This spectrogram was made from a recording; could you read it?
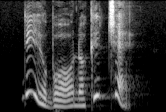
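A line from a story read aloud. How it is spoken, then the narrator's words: Exclaimed. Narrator (Italian): esclamò la zia Chloe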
